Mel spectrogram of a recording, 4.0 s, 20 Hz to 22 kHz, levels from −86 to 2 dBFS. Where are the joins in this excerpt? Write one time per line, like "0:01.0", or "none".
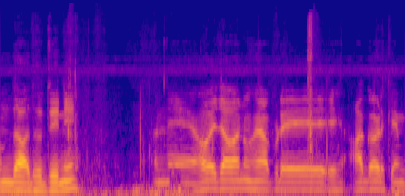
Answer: none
